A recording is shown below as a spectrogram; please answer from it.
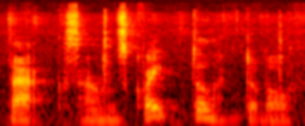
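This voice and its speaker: A woman's voice: low voice, animated, measured pace, gravelly, noisy background, heavily acted. Woman as a genteel, hungry hot dog man. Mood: appreciative. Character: courteous, hungry male hot dog vendor.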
